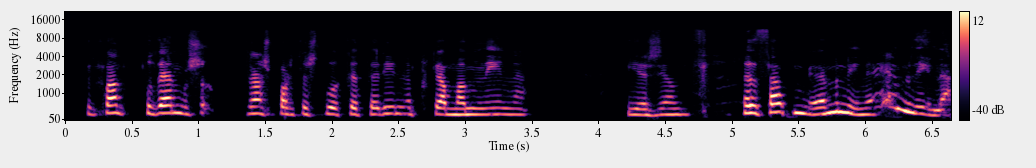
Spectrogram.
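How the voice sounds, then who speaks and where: A woman speaks at a very fast pace with a fairly high voice. She leaves long, frequent pauses, and the sound is dry and close with no echo. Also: fairly even intonation. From Portugal, Penafiel area (north). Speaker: informal caregiver, mother. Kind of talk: interview, personal testimony.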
